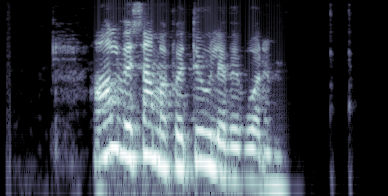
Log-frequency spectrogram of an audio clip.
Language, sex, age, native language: Icelandic, female, 50-59, Icelandic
